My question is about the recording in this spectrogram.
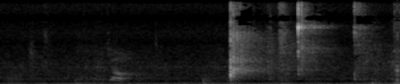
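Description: Low steady rumble of a large hall with brief, quiet speech. Two sharp clicks come a little under a second apart, just past halfway through; the first is the louder.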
